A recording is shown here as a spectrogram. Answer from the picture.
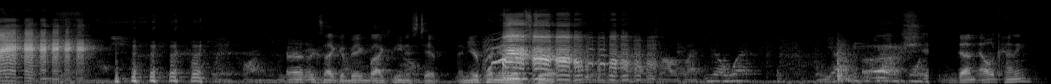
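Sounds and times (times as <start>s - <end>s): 
hunter's duck call blown: 0.0s - 1.0s, 4.9s - 6.6s
laughter: 0.0s - 9.2s
speech: 1.2s - 6.5s, 7.1s - 10.4s.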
